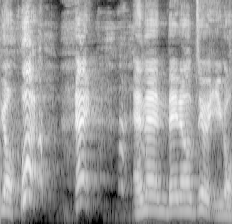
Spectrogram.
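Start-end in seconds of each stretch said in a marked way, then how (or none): 0.1-0.9 very high, sudden, sharp yell. Showing how to warn a cat who misbehaves: warning yell at a cat. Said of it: "that's the warning".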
